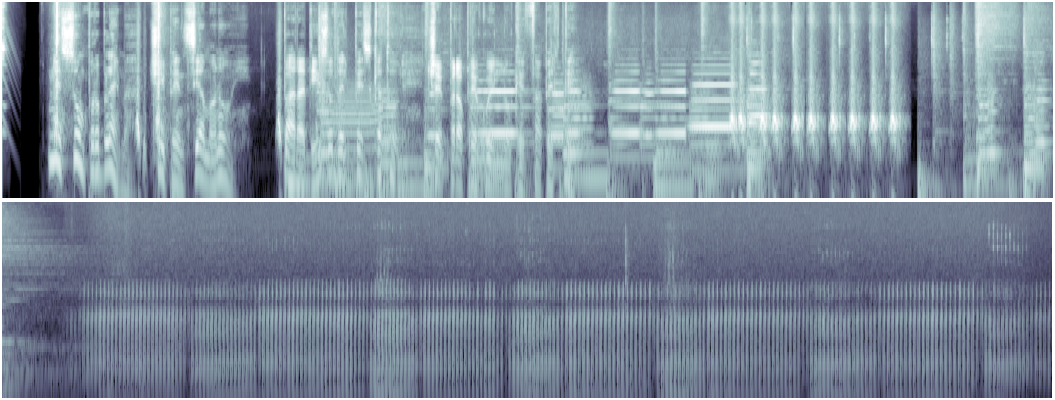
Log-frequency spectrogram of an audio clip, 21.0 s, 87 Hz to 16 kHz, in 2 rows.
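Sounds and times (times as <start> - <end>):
cat purring: 11.2 - 21.0.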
